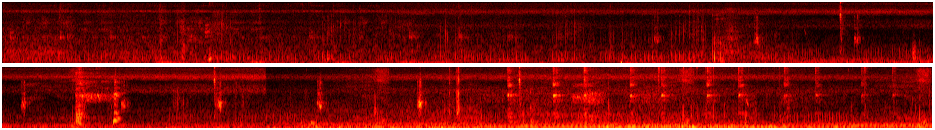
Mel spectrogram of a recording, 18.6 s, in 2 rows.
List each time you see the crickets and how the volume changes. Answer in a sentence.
The crickets can be heard from 0.0 to 18.5 s, getting louder.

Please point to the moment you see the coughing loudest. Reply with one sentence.
The volume of the coughing peaks at 10 seconds.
